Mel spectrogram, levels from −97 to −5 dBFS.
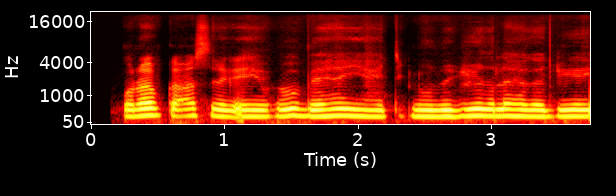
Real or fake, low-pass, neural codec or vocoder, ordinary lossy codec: fake; 19.8 kHz; autoencoder, 48 kHz, 128 numbers a frame, DAC-VAE, trained on Japanese speech; none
